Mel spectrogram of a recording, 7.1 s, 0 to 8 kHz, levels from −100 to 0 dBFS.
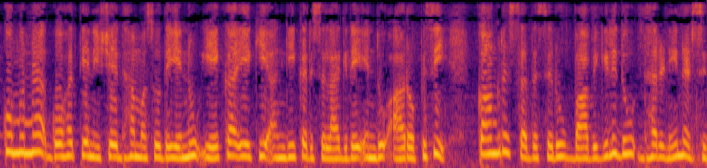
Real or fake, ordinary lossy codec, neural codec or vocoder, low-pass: real; AAC, 48 kbps; none; 7.2 kHz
